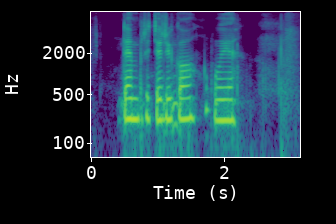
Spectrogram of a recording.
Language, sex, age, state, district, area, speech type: Dogri, female, 30-45, Jammu and Kashmir, Udhampur, rural, spontaneous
